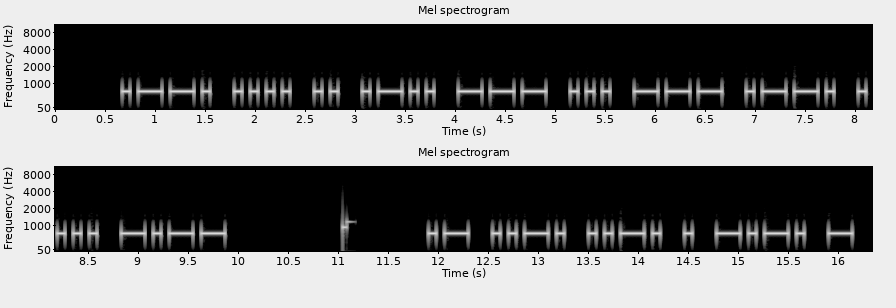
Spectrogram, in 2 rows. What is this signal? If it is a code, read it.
Morse code, heard as a keyed tone, about 15 wpm, 700 Hz. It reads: PHILOSOPHY AFFECT
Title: Sentences from Top 900 Words - New Word Drill - 15wpm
